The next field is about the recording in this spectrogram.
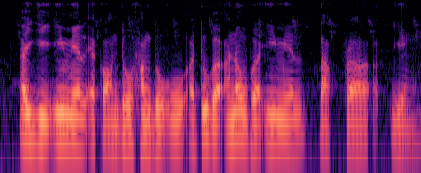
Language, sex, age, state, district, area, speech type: Manipuri, male, 18-30, Manipur, Tengnoupal, urban, read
